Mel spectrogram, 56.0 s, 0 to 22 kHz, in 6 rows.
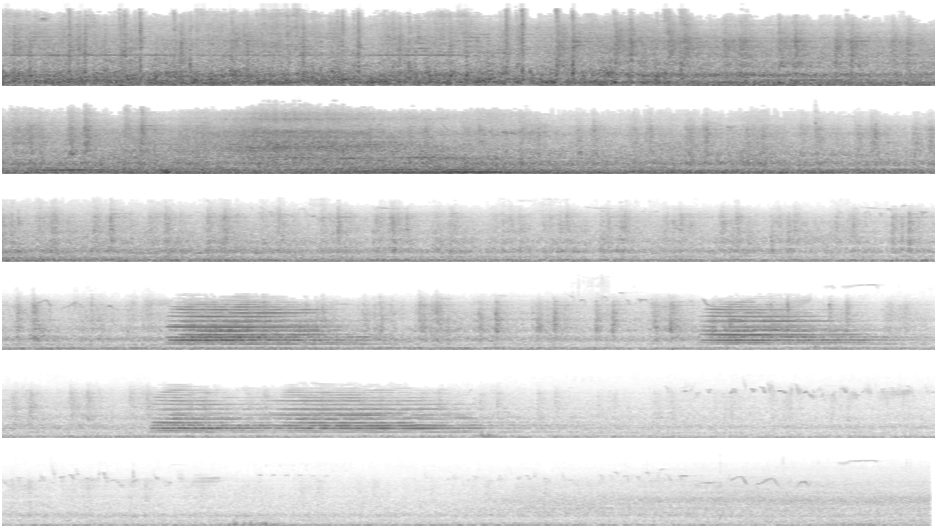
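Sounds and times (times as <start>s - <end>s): train wheels clicking on track: 0.0s - 55.9s
locomotive horn blasts: 29.7s - 31.8s, 35.0s - 37.0s, 38.8s - 42.6s.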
